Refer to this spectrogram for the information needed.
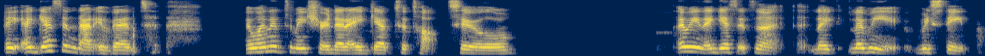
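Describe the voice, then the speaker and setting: A woman's voice: mid-range voice, measured pace, long pauses, darkish tone. A middle-aged woman hosting a casual livestream as a political candidate, talking in a chatty, rambling way with lots of fillers and little laughs. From Philippines heritage.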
